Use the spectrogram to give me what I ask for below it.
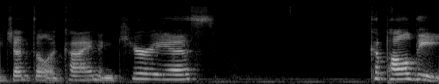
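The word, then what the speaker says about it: Capaldi: Kapaldi. Yes, Kapali. That's how it's pronounced.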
